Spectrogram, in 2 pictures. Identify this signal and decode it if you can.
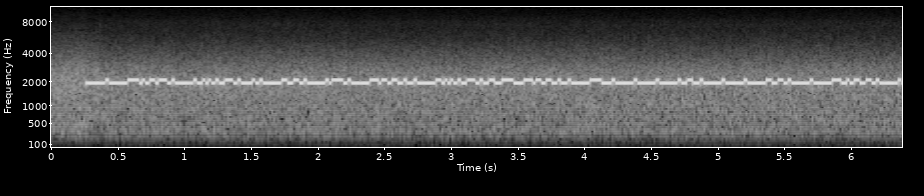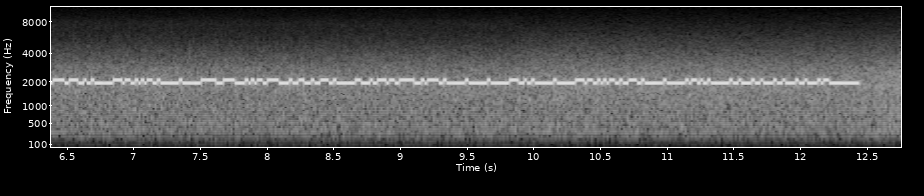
RTTY (45.45 baud, 170 Hz shift), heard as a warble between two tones, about 2000 Hz centre, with radio static. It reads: JAKIE PRAWO POWINIEN STOSOWAC TEN SAD?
